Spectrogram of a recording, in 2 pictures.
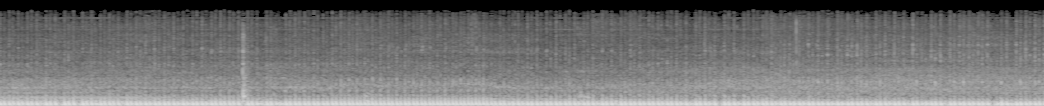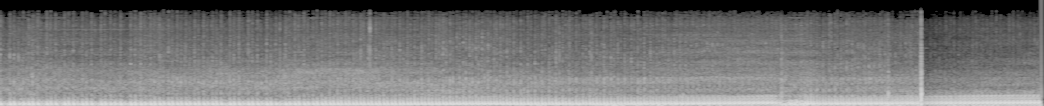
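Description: Cruiser motorcycle engine running at low speed as the bike pulls away, the pitch rising over the last few seconds as it speeds up. A single sharp knock near the end.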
